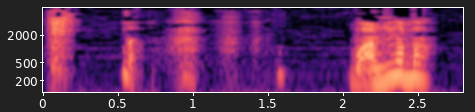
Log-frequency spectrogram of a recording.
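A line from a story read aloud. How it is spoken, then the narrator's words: Sobbing. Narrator (Chinese): 一鸣抽泣道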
